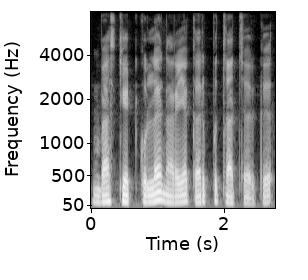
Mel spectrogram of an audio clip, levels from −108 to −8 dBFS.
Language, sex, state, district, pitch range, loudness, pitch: Tamil, male, Tamil Nadu, Nilgiris, 95-105 Hz, -18 LUFS, 100 Hz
